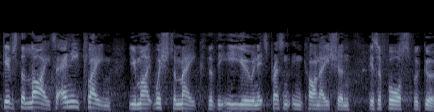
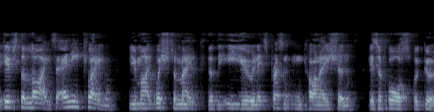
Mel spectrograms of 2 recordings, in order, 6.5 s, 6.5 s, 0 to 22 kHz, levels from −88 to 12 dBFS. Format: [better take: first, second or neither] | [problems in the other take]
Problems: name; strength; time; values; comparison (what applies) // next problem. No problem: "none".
first | noise reduction (neural mask model DeepFilterNet 3)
